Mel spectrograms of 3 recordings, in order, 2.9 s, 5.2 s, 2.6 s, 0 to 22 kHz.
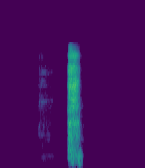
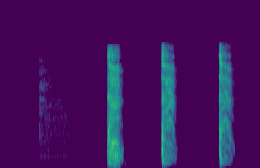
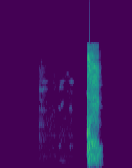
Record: {
  "exhalation_length": "2.9 s",
  "exhalation_amplitude": 31965,
  "exhalation_signal_mean_std_ratio": 0.22,
  "three_cough_length": "5.2 s",
  "three_cough_amplitude": 32768,
  "three_cough_signal_mean_std_ratio": 0.27,
  "cough_length": "2.6 s",
  "cough_amplitude": 29355,
  "cough_signal_mean_std_ratio": 0.24,
  "survey_phase": "beta (2021-08-13 to 2022-03-07)",
  "age": "18-44",
  "gender": "Female",
  "wearing_mask": "No",
  "symptom_other": true,
  "smoker_status": "Ex-smoker",
  "respiratory_condition_asthma": false,
  "respiratory_condition_other": false,
  "recruitment_source": "REACT",
  "submission_delay": "3 days",
  "covid_test_result": "Negative",
  "covid_test_method": "RT-qPCR",
  "influenza_a_test_result": "Negative",
  "influenza_b_test_result": "Negative"
}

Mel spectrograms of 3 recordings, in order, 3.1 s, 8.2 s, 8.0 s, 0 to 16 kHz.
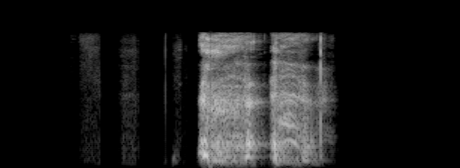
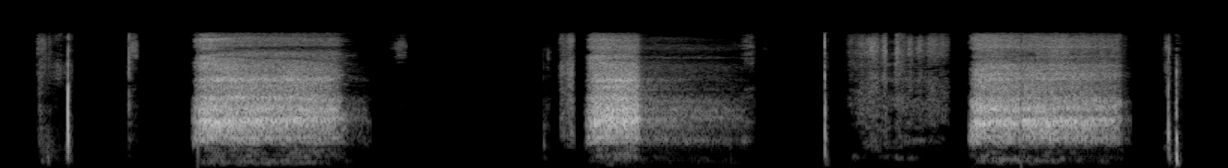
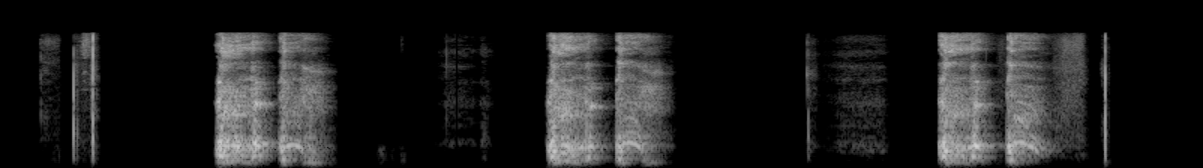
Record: {
  "cough_length": "3.1 s",
  "cough_amplitude": 27367,
  "cough_signal_mean_std_ratio": 0.35,
  "exhalation_length": "8.2 s",
  "exhalation_amplitude": 22255,
  "exhalation_signal_mean_std_ratio": 0.46,
  "three_cough_length": "8.0 s",
  "three_cough_amplitude": 23054,
  "three_cough_signal_mean_std_ratio": 0.36,
  "survey_phase": "beta (2021-08-13 to 2022-03-07)",
  "age": "18-44",
  "gender": "Male",
  "wearing_mask": "No",
  "symptom_cough_any": true,
  "symptom_runny_or_blocked_nose": true,
  "symptom_fatigue": true,
  "smoker_status": "Ex-smoker",
  "respiratory_condition_asthma": false,
  "respiratory_condition_other": false,
  "recruitment_source": "Test and Trace",
  "submission_delay": "2 days",
  "covid_test_result": "Positive",
  "covid_test_method": "ePCR"
}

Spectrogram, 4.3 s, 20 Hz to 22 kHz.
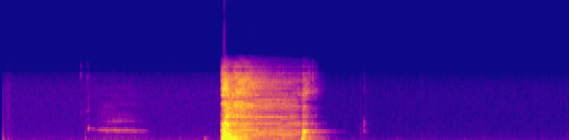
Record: {
  "cough_length": "4.3 s",
  "cough_amplitude": 28102,
  "cough_signal_mean_std_ratio": 0.19,
  "survey_phase": "beta (2021-08-13 to 2022-03-07)",
  "age": "45-64",
  "gender": "Female",
  "wearing_mask": "No",
  "symptom_runny_or_blocked_nose": true,
  "smoker_status": "Never smoked",
  "respiratory_condition_asthma": false,
  "respiratory_condition_other": false,
  "recruitment_source": "REACT",
  "submission_delay": "1 day",
  "covid_test_result": "Negative",
  "covid_test_method": "RT-qPCR",
  "influenza_a_test_result": "Negative",
  "influenza_b_test_result": "Negative"
}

